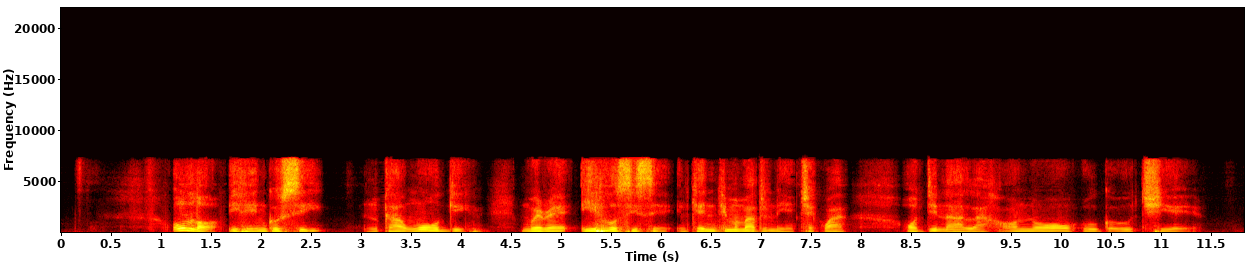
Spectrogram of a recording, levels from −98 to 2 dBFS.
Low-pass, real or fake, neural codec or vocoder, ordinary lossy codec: 7.2 kHz; fake; codec, 16 kHz in and 24 kHz out, 0.6 kbps, FocalCodec, streaming, 4096 codes; AAC, 32 kbps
